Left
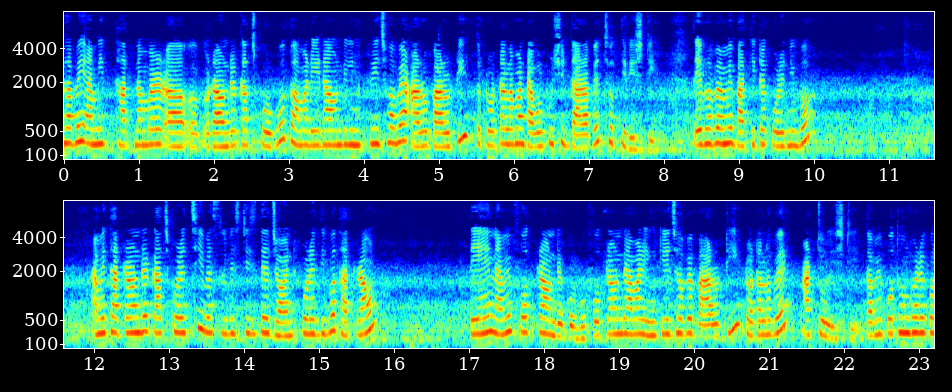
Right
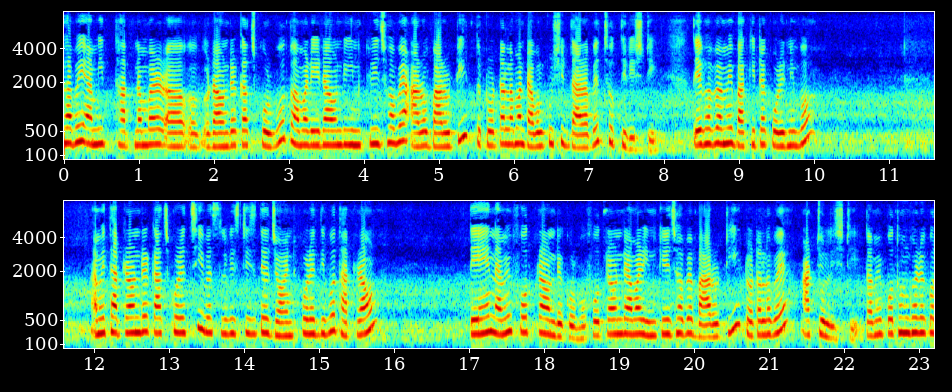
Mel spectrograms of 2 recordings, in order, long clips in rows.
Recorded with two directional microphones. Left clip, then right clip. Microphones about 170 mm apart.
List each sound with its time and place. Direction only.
0.0 s speech: 20° right (ahead or behind)
12.0 s speech: 20° right (ahead or behind)
17.0 s speech: 25° right (ahead or behind)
